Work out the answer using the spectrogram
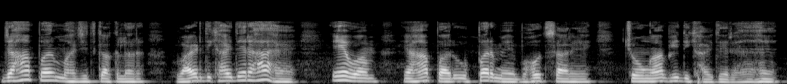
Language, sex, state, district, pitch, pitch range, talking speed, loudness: Hindi, male, Jharkhand, Ranchi, 135 Hz, 125-160 Hz, 175 wpm, -15 LUFS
